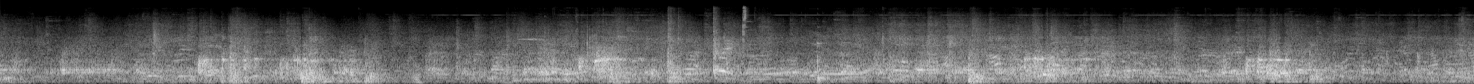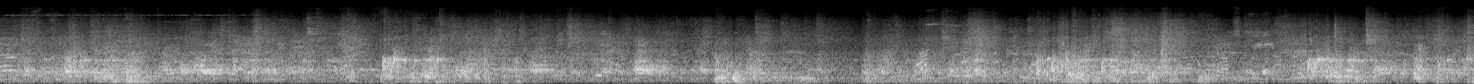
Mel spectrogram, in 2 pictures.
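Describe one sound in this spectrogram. Voices of several adults chatter in a large, echoing hall.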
